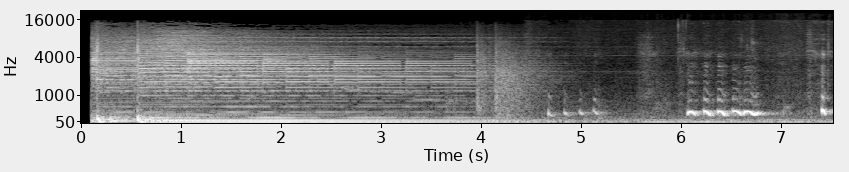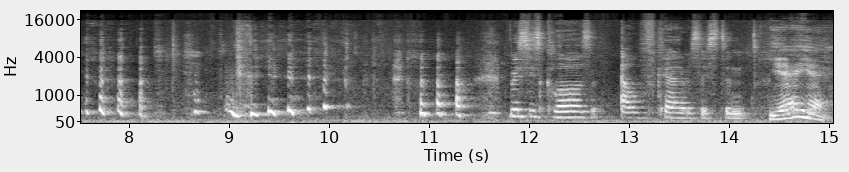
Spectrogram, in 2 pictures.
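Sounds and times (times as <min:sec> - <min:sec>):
music: 0:00.1 - 0:04.9
people giggling: 0:04.5 - 0:05.4, 0:06.0 - 0:11.8.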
